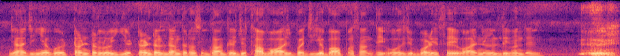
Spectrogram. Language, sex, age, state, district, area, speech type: Dogri, male, 30-45, Jammu and Kashmir, Reasi, rural, spontaneous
